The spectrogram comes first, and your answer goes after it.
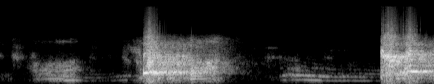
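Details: Eight-year-old female Siberian Husky playing with her owner, recorded on a Samsung GT-S5230 phone; soft low grumbles alternate with two loud, sharp, harmonic barks about two seconds apart.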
